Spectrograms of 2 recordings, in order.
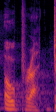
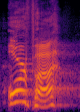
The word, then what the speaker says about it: Orpah: Don't say Oprah. I dodged it once. Luckily, she's gonna exit stage right after chapter 1 is over, so I don't have to say her name after today. Orpah. Everybody say Orpah.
